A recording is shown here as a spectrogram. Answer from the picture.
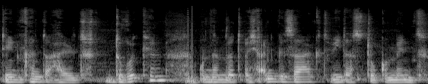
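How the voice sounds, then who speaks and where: Over noticeable background noise, a man at medium pitch talks at a fairly slow pace with ordinary pitch variation. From Saxony-Anhalt, Harz (Halberstadt). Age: 30s. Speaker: visually impaired tech reviewer. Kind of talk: tutorial.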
